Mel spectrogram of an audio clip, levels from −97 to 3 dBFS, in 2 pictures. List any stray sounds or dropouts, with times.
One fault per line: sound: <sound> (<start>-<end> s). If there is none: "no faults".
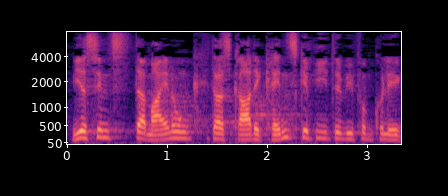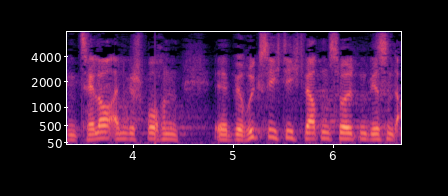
no faults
